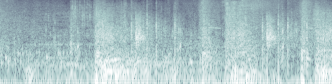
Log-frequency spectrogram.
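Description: A large explosion booms.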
